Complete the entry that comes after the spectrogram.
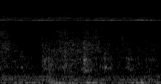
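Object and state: Nothing is struck.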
